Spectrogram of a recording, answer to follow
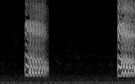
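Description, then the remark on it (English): A red-bellied woodpecker gives two loud, buzzy rolling churr calls, each about a third of a second long and roughly a second apart, with no talking. “Whoever first named the species must have had a wry sense of humor, for on this strikingly patterned bird, the last thing you would likely notice is a slight blush of rose on its lower belly.”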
